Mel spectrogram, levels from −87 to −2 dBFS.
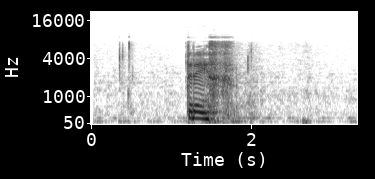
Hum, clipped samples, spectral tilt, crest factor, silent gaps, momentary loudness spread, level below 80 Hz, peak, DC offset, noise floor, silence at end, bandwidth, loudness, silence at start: none; under 0.1%; -3.5 dB/octave; 20 dB; none; 26 LU; -58 dBFS; -2 dBFS; under 0.1%; -58 dBFS; 0.65 s; 9.4 kHz; -15 LUFS; 0.45 s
